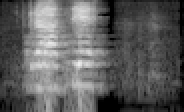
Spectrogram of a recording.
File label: Thank You in Italian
